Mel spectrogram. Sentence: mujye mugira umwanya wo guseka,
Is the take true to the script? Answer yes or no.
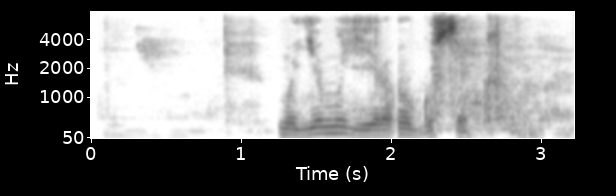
no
